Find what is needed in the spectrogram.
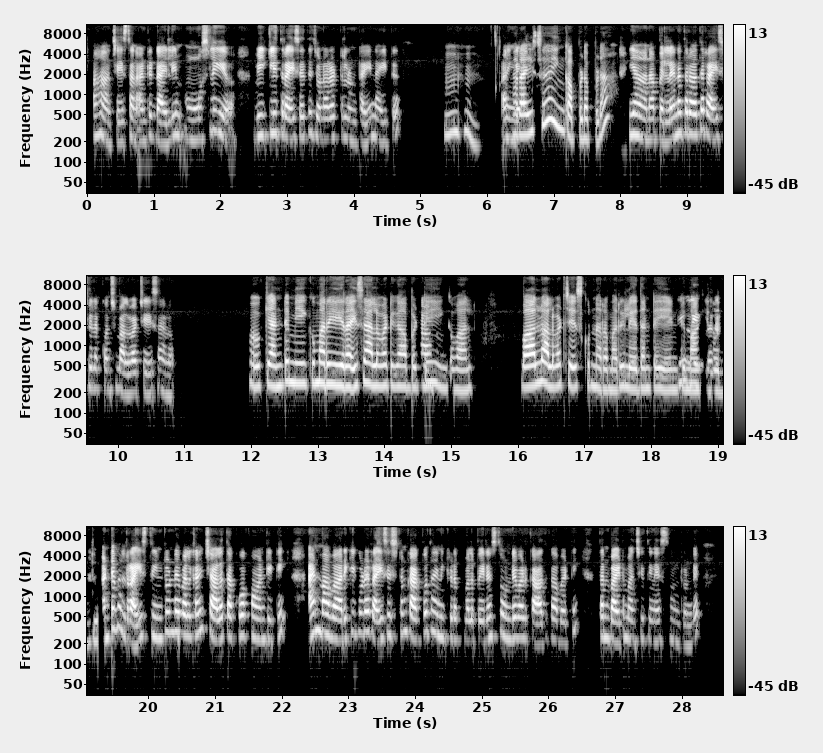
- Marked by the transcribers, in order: static; in English: "డైలీ మోస్ట్‌లీ వీక్లీ త్రైస్"; in English: "నైట్"; in English: "రైస్"; in English: "రైస్"; in English: "క్వాంటిటీ. అండ్"; in English: "రైస్"; in English: "పేరెంట్స్‌తో"
- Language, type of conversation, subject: Telugu, podcast, ఒంటరిగా ఉండటం మీకు భయం కలిగిస్తుందా, లేక ప్రశాంతతనిస్తుందా?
